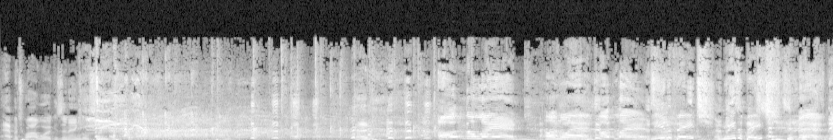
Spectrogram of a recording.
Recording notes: We're LIVE from Melbourne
